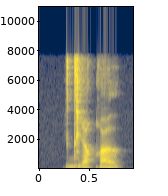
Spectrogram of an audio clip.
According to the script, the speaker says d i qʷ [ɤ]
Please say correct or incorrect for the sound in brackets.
correct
